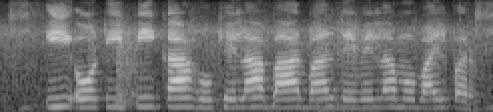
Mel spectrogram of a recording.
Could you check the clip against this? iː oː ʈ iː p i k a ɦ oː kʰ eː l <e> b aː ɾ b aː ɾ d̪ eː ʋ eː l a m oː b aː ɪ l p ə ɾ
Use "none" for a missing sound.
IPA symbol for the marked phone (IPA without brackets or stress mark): a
